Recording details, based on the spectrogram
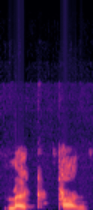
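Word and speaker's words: แลกตังค์: ั ง ค ์ Lak tang. Yes. Lack. L-A-K, lack. Yes. Lack, I say right? Yeah. Lack, okay? L-A-K, lack. Tang, T-A-N-G, tang. Yes. All right, so do I say it right? Lack tang. Yeah. Okay, so lack tang, that's how we say exchange money in speaking Thai language.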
